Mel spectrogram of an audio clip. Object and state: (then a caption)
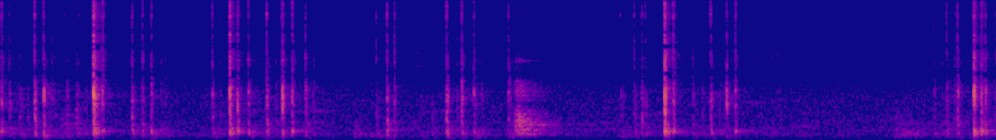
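Plastic laptop keyboard. Fingertips type on a dark grey plastic laptop keyboard, producing quiet, dry, clicky key taps in quick bursts separated by short pauses. The taps are crisp and bright with almost no low end, and each dies away almost instantly. One softer, slightly longer stroke lands near the middle of the clip.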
